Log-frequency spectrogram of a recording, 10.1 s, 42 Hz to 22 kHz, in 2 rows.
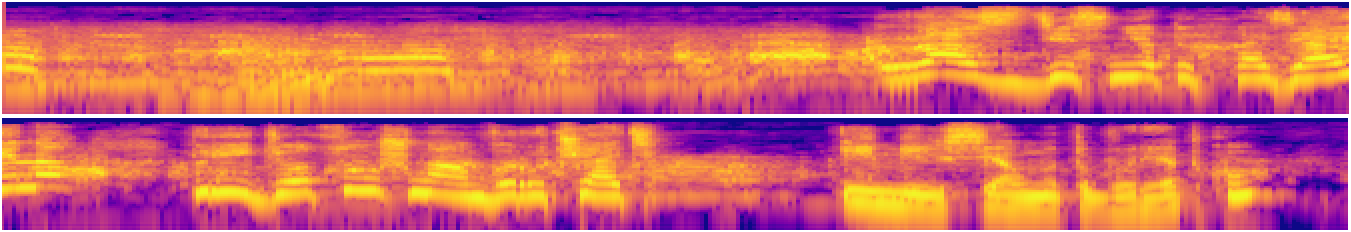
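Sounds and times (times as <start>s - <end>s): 
cows mooing loudly: 0.0s - 3.6s, 5.2s - 8.3s
speech: 3.4s - 7.6s, 8.2s - 10.1s.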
